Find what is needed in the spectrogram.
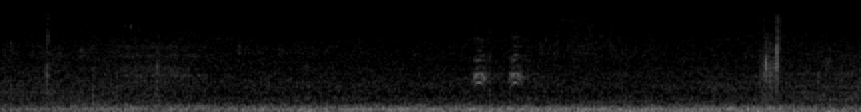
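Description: Outdoor ambience: a steady low rumble, with a bird calling twice in quick succession about five seconds in and a brief click near the end.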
